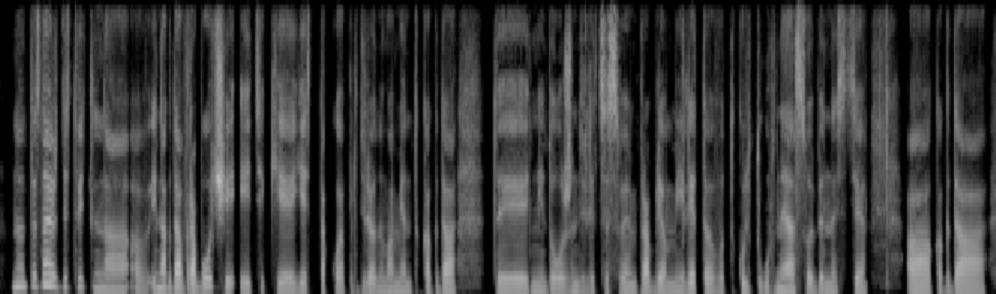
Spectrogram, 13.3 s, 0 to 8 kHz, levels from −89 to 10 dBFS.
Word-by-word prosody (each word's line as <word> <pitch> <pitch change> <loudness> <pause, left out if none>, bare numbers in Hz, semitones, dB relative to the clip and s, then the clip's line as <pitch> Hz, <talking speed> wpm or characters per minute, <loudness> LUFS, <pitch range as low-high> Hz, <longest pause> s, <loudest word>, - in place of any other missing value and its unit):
Ну, 260 +1 -1
ты 275 +2 -3
знаешь, 285 -1 +5
действительно, 200 -6 -3
э, 180 - -5
в - - -10
иногда 205 0 +3
в 190 - -11
рабочей 215 +2 +6
этике 180 -1 -1
есть 180 0 -2
такой 170 +1 -2
определённый 170 +1 -4
момент, 165 -1 -6
когда 165 0 0 0.5
ты 165 -1 +1
не 165 0 -6
должен 165 0 -1
делиться 160 +1 -2
своими 160 -1 +2
проблемами, 160 0 -1
или 195 +3 +1
это 180 -3 -2
вот 165 +1 -9
культурные 185 -2 -1
особенности, 165 -2 +1 0.6
а, 155 -1 +3
когда, 160 -1 0
170 Hz, 125 wpm, -26 LUFS, 165-190 Hz, 0.6 s, рабочей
